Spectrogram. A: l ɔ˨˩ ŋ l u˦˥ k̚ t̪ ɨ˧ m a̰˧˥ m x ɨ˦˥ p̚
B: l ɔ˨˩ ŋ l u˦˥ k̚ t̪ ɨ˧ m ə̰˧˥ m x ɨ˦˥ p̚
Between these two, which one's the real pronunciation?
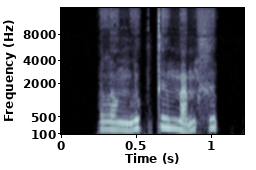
A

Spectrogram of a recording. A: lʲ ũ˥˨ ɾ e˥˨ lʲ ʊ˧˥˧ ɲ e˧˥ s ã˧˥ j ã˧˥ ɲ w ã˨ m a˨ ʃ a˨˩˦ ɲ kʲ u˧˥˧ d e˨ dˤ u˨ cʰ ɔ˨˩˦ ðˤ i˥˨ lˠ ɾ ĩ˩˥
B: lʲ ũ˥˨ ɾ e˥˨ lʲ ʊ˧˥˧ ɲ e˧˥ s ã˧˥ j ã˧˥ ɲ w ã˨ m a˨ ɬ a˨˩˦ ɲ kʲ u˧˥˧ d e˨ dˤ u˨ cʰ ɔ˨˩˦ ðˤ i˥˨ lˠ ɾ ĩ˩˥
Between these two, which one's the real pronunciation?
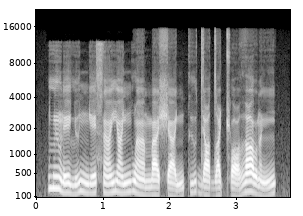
A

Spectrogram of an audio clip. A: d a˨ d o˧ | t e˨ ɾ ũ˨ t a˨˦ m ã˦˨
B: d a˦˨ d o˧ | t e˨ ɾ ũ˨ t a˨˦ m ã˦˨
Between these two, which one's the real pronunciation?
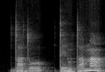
A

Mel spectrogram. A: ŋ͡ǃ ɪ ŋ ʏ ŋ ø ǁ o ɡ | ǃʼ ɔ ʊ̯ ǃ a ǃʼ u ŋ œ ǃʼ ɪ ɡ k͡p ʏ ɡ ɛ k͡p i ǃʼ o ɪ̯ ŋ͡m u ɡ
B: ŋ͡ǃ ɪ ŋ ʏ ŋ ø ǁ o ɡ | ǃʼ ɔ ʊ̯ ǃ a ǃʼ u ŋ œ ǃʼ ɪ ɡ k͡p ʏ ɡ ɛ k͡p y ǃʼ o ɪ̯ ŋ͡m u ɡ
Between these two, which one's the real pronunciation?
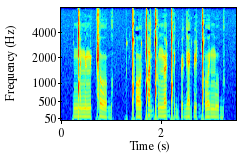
B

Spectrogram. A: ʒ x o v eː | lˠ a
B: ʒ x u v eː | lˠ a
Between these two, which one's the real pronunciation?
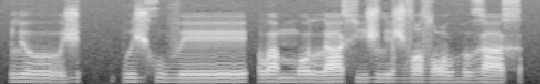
B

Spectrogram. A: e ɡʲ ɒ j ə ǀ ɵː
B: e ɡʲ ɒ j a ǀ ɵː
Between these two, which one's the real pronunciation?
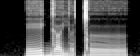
A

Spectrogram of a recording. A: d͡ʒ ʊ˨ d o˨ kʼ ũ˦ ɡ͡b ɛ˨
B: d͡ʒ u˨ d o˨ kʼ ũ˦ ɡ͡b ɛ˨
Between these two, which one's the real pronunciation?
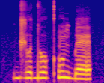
A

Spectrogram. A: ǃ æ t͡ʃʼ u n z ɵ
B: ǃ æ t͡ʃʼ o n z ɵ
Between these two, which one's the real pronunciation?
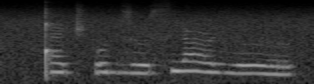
B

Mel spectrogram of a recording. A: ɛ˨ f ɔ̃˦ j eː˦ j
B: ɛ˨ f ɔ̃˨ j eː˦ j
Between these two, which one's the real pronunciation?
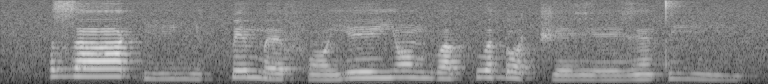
B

